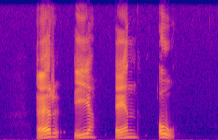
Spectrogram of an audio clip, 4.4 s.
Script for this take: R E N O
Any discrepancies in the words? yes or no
no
